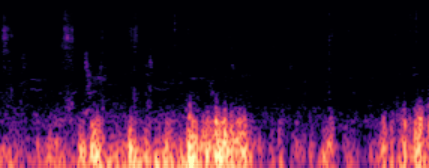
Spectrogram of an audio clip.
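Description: Footsteps on a brick-paved path as the person filming walks, a few soft clicks spaced under a second apart, over an uneven low rumble on the microphone that swells about one and two seconds in.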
